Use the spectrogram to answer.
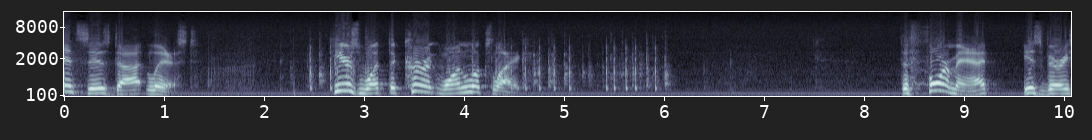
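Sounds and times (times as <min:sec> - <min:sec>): steady low hum: 0:00.0 - 0:10.0
keyboard typing: 0:02.4 - 0:02.9, 0:04.3 - 0:06.1.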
